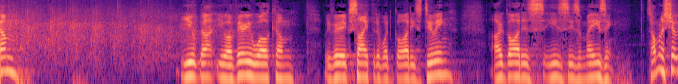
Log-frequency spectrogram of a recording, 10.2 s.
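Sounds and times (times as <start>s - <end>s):
speech: 0.0s - 0.5s, 2.7s - 10.1s
church congregation applause welcoming visiting students from Southernwood: 0.0s - 3.5s.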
